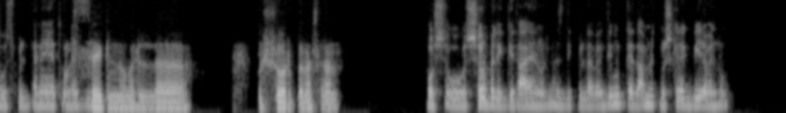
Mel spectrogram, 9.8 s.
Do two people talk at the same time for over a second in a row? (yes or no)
no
